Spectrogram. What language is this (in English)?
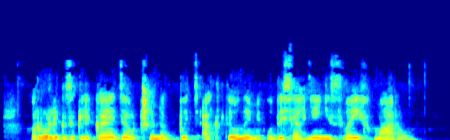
Belarusian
